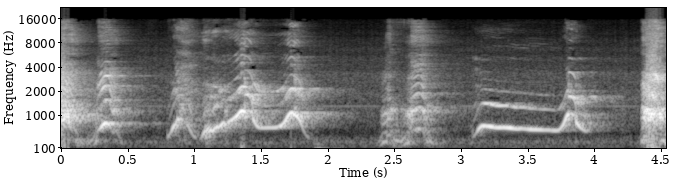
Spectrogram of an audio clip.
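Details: Feisty corgi named Napolean barking during play, a string of drawn-out yodelling barks that rise, hold level and drop, ending with a short harsh bark.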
